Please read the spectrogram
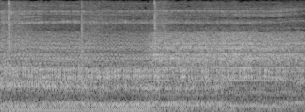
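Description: Heavily distorted guitars and bass holding a low chord that breaks off about a second in, leaving a dense, grinding distorted noise as the slam death metal track winds down.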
